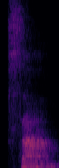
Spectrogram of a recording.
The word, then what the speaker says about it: Psalm: Psalm. And mind you, this L is silenced there. Psalm. The P there is also silent. You're pronouncing Psalm. The M will be pronounced.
